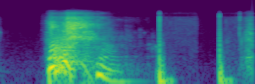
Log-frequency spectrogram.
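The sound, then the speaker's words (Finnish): A sudden, loud sneeze erupts with a broad burst of noise, followed by a couple of short, sharp clicks or thuds. No one speaks. “no niin, terveydeksi.”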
